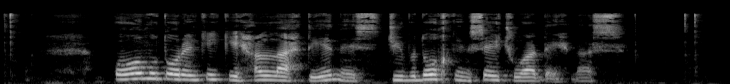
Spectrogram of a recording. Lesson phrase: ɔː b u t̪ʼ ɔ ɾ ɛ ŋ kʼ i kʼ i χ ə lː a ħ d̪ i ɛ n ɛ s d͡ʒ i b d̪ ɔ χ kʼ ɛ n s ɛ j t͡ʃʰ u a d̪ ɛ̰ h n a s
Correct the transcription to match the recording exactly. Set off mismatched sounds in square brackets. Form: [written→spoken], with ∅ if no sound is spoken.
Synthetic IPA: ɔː [b→m] u t̪ʼ ɔ ɾ ɛ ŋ kʼ i kʼ i [χ→ħ] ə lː a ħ d̪ i ɛ n ɛ s d͡ʒ i b d̪ ɔ χ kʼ [ɛ→i] n s ɛ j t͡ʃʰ u a d̪ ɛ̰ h n a s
